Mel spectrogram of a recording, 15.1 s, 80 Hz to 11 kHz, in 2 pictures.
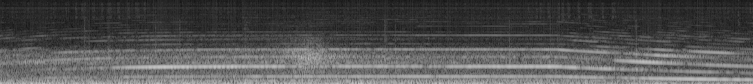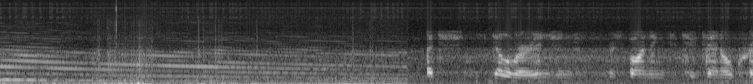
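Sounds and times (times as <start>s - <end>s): mechanical fire siren: 0.0s - 11.6s
low vehicle rumble: 0.0s - 15.0s.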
